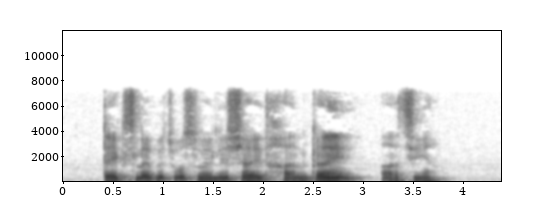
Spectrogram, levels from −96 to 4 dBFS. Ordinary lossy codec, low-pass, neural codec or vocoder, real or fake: MP3, 64 kbps; 7.2 kHz; none; real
